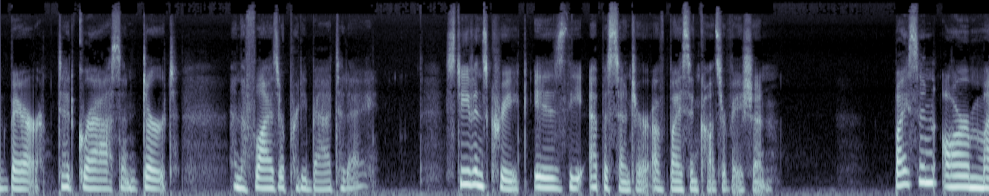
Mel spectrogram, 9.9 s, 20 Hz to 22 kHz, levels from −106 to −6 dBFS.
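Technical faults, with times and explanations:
No technical faults are audible in this speech.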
